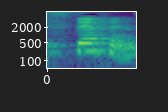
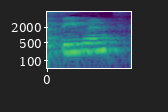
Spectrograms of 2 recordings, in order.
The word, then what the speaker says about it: Stevens: My last name is Stevens. Everybody pronounces it Steffens.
